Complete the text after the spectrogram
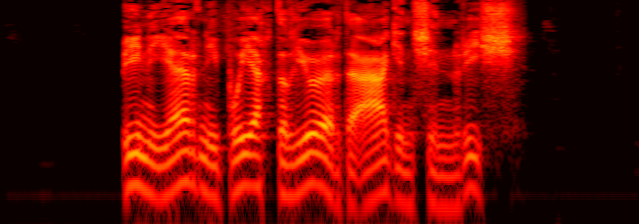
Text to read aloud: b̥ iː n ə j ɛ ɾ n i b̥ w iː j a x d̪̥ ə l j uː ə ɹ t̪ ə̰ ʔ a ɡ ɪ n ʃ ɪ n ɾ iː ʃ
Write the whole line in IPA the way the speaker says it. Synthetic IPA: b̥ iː n ə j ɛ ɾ n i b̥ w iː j a x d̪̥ ə l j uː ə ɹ d̪ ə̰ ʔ a ɡ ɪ n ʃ ɪ n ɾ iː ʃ

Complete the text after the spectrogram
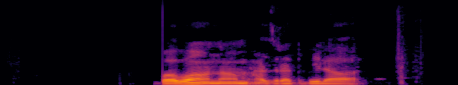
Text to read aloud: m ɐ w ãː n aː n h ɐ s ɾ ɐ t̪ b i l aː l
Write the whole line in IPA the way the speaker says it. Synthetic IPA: b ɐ w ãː n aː m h ɐ z ɾ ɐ t̪ b i l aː l

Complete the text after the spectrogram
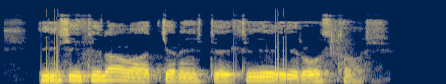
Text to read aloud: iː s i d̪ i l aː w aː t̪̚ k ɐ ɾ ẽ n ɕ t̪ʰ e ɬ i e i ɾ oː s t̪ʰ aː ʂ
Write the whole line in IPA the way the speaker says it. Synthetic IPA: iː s i t̪ i l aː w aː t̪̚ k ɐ ɾ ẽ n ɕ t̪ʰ e ɬ i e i ɾ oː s t̪ʰ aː ɕ

